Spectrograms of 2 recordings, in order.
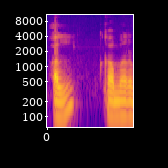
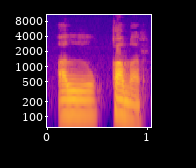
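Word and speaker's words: القمر: For example, we have qamar, and we got this definite article al. Qamar means moon. So when you get al plus qamar, it becomes al qamar. So all the letters are pronounced clearly, al qamar.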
